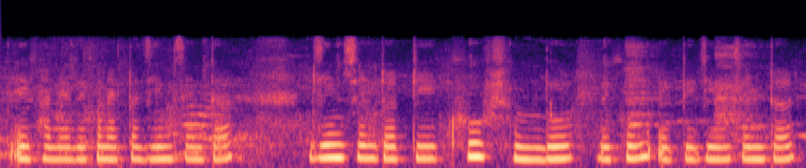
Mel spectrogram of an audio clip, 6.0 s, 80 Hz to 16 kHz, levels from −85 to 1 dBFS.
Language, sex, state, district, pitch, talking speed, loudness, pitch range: Bengali, female, West Bengal, Jhargram, 235 Hz, 150 wpm, -14 LUFS, 230-245 Hz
